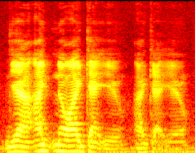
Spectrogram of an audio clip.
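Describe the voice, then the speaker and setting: Bright-voiced man discussing films casually. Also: medium pitch, brisk. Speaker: podcast host.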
